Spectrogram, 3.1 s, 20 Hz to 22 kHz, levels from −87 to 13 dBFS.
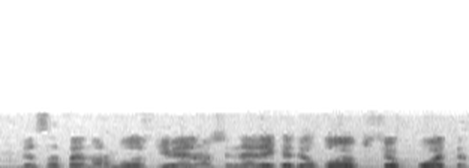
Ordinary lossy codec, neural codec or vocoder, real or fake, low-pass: AAC, 24 kbps; none; real; 7.2 kHz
